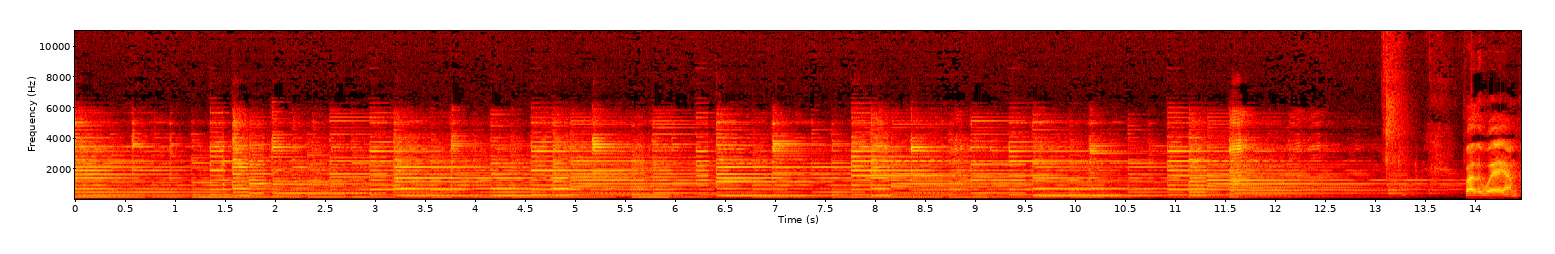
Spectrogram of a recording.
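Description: An electric guitar plays a picking part through a Line 6 Helix patch, steady arpeggiated notes washed in chorus, echo and reverb, sustained and fairly loud throughout, with a brief noisy burst at the end.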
